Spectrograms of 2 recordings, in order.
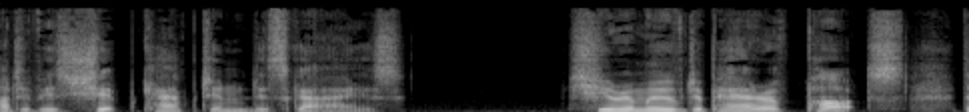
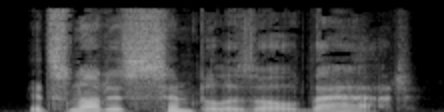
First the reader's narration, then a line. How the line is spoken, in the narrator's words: Olivia said sadly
